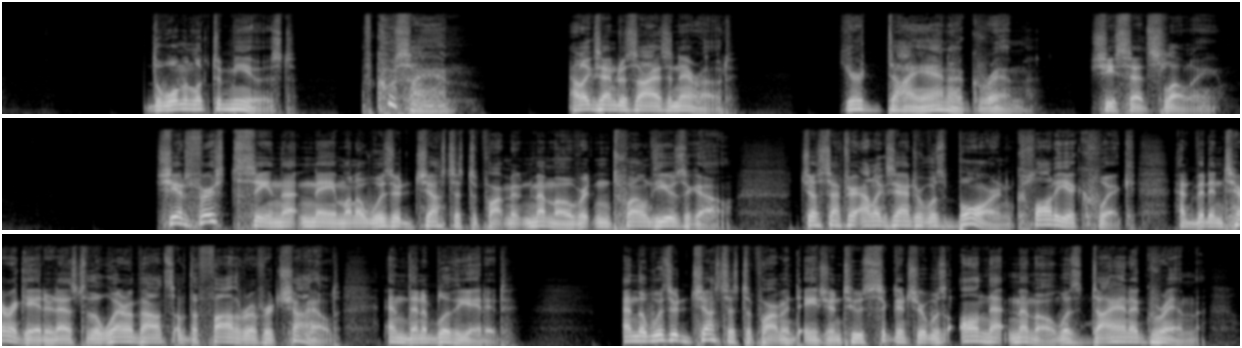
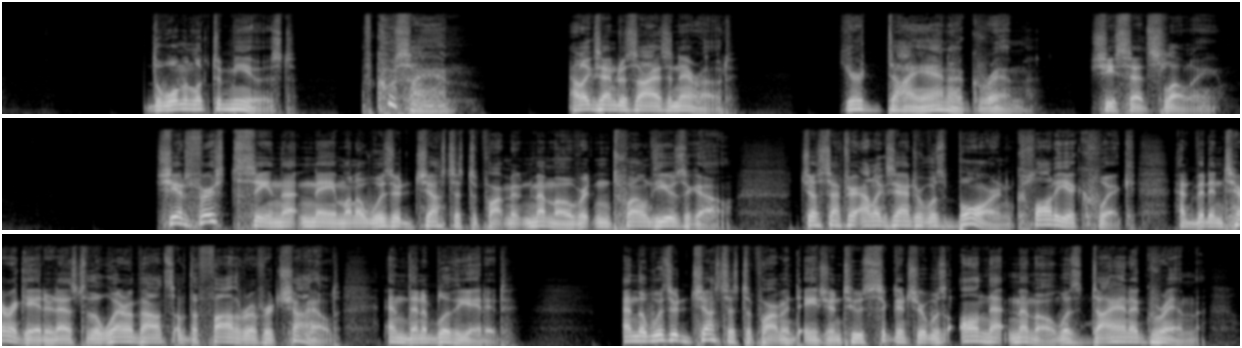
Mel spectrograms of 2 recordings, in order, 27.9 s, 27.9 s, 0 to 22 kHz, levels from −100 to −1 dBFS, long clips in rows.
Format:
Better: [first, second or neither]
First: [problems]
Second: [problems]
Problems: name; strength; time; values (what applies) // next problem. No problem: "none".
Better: neither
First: none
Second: none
